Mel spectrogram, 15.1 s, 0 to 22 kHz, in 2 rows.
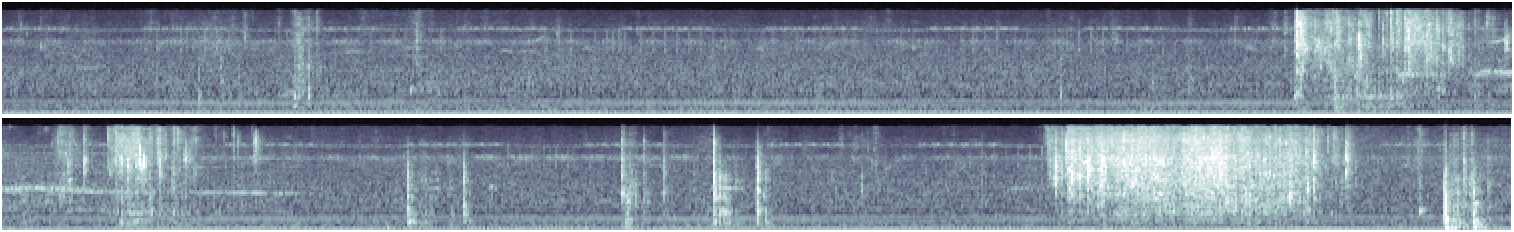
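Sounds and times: water pouring and splashing: 6.4 - 8.8, 12.8 - 14.4
plastic knocks and clicks: 14.7 - 15.0.

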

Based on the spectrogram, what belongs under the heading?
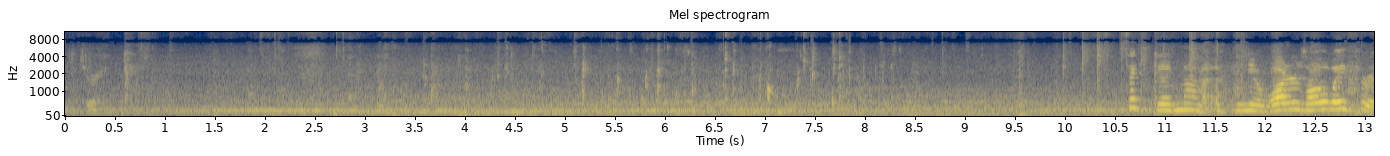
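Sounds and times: dog lapping water from bowl: 1.9 - 13.0.

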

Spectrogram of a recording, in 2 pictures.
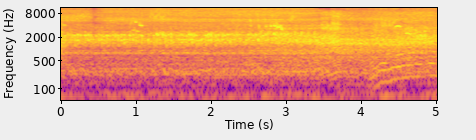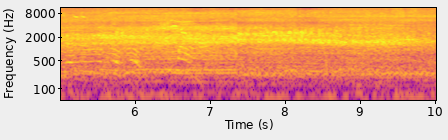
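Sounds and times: toy tractor engine running: 0.0 - 10.0
rising pitch tone: 2.7 - 8.2.

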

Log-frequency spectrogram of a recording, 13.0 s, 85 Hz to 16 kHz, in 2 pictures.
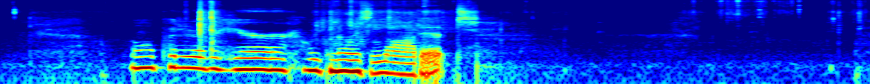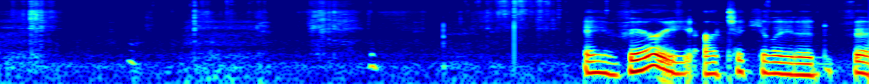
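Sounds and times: metal pendant and chain clinking: 5.1 - 7.0, 8.0 - 11.1.

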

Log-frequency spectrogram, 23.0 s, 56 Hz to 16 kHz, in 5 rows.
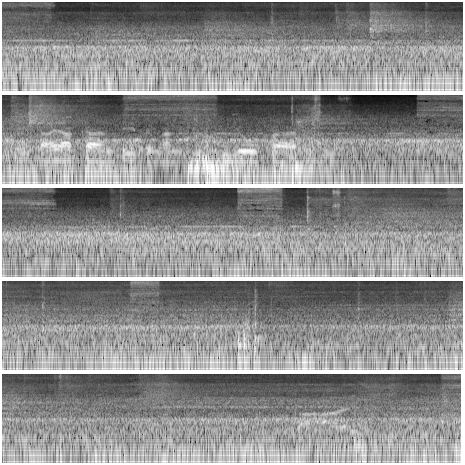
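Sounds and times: workshop machinery rumble: 0.0 - 23.0.

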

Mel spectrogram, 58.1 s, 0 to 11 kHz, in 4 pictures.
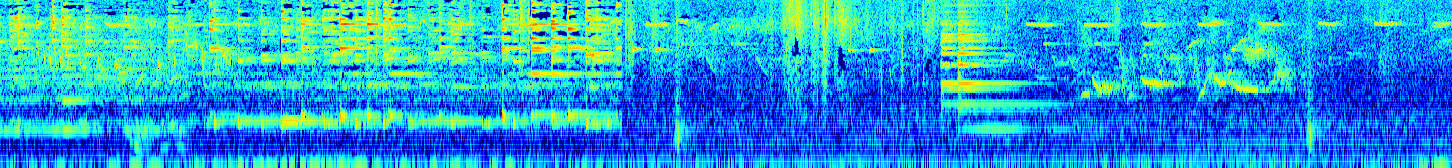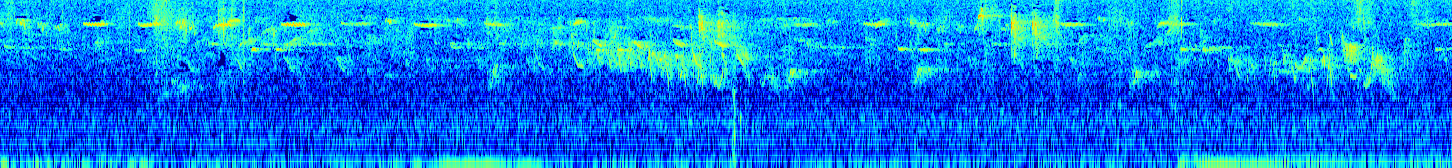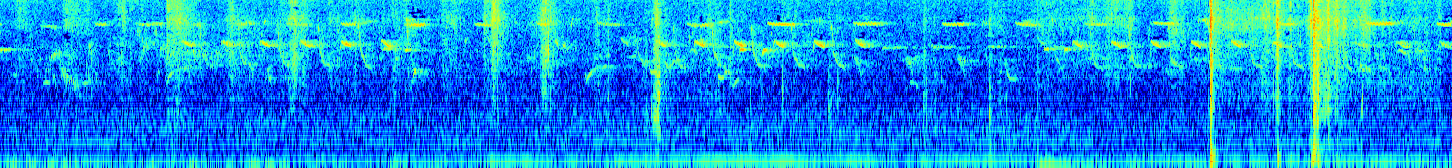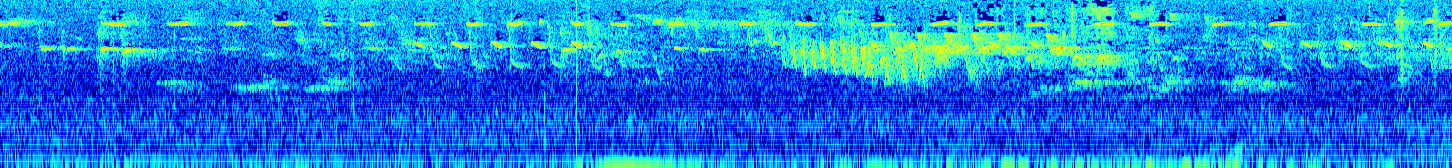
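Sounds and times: bell-like ringing tones: 0.0 - 6.4, 9.4 - 11.2
birds chirping: 0.0 - 58.0.

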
